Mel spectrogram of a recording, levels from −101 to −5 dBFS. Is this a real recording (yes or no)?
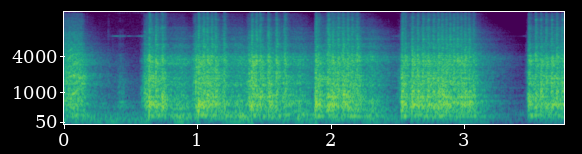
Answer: yes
